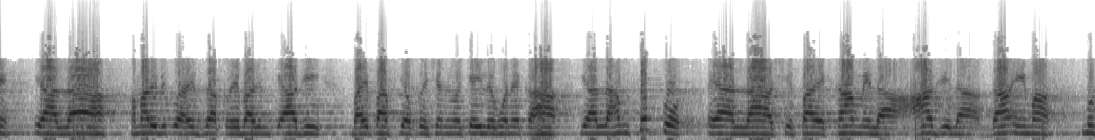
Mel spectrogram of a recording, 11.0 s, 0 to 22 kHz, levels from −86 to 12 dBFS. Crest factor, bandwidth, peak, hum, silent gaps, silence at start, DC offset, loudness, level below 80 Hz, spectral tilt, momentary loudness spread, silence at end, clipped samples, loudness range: 8 dB; 8.8 kHz; 0 dBFS; none; none; 0 s; 0.5%; -8 LUFS; -36 dBFS; -6 dB/octave; 6 LU; 0 s; 0.5%; 1 LU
